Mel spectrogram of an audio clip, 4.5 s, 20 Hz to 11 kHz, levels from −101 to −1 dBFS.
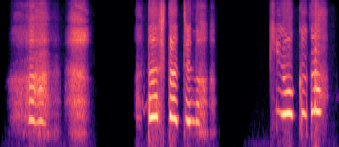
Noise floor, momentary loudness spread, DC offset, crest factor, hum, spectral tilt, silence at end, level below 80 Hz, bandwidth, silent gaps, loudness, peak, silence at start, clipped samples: -81 dBFS; 17 LU; under 0.1%; 16 dB; none; 0.5 dB/octave; 0.2 s; -64 dBFS; 11 kHz; 1.31-1.65 s, 1.72-1.79 s, 2.93-3.01 s; -15 LUFS; 0 dBFS; 0.2 s; under 0.1%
